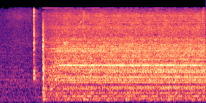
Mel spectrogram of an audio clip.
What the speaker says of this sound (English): Now, your printer's lights are flashing and it will restart.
